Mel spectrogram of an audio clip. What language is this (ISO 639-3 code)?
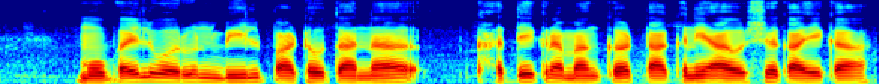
mar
